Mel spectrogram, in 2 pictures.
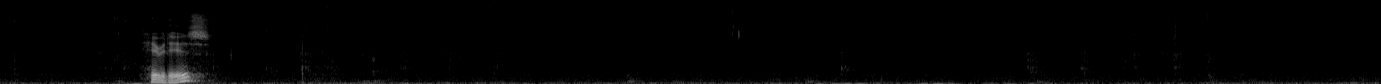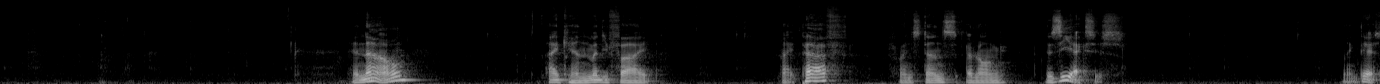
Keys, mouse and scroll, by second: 0.2 middle click, 1.3 shift+middle click, 1.8-2.3 scroll up 3, 2.2 middle click, 3.1 shift+middle click, 3.6 alt+a, 4.0-4.4 scroll up 3, 4.5 middle click, 8.4 shift+middle click, 10.8 click, 11.2-12.0 scroll down 10, 13.5 Home, 14.1 scroll up 1, 14.8-15.4 scroll up 8, 14.9 shift+middle click, 15.8 middle click, 17.2 alt+a, 17.6 shift+middle click, 18.0 scroll down 5, 18.8 right click, 19.2 Tab, 19.6 middle click, 21.2 right click, 21.7 middle click, 22.4 click, 23.3 right click, 23.4 right click, 25.0 right click, 25.8 right click, 27.0 middle click.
